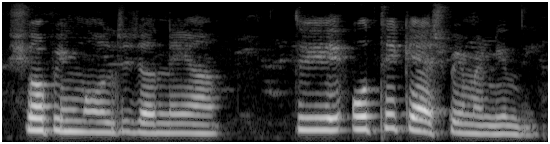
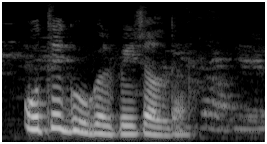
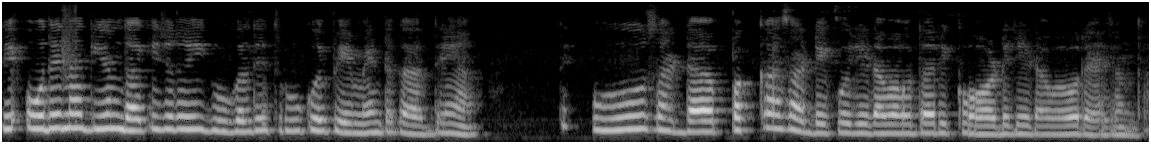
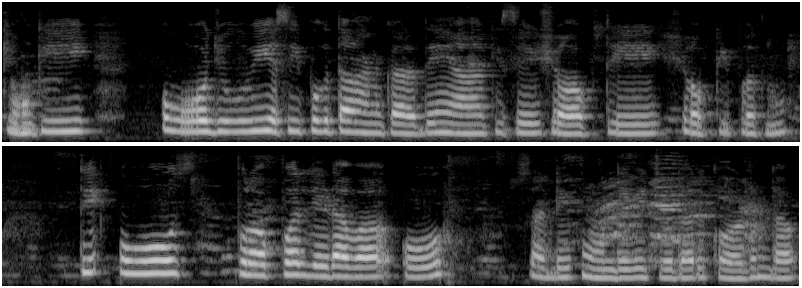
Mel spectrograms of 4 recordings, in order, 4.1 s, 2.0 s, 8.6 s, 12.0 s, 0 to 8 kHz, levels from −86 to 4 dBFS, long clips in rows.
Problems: continuous background conversations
